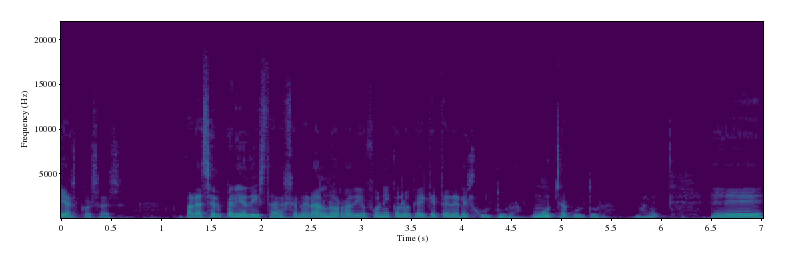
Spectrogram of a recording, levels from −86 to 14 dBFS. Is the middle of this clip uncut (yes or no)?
yes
